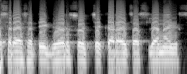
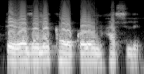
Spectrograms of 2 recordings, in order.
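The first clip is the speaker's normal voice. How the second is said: ordinary delivery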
